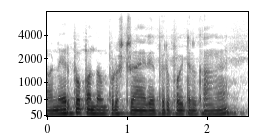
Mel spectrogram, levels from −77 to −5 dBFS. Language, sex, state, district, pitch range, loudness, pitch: Tamil, male, Tamil Nadu, Nilgiris, 95-105 Hz, -17 LUFS, 100 Hz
